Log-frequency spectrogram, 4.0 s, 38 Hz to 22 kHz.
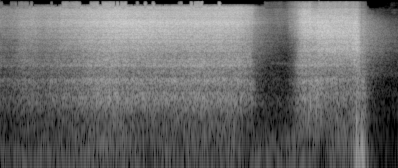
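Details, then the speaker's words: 2003 Honda Element leak-down test on cylinder 2; steady rushing air hiss swelling and cutting off in bursts confirms a burnt, defective exhaust valve; the head must come off. "that's it my friend we confirmed the diagnosis on this 2003 Honda was correct there is actually defective valve and it's a exhaust wealth on number two cylinder"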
